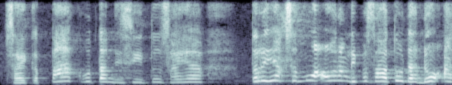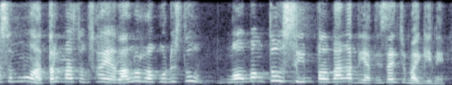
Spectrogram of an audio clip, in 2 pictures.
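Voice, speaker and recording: Animated woman pastor preaching, high voice. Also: moderate pace. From Sulawesi. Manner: animated, dramatic storytelling with acted-out prayers. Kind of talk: sermon with storytelling.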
